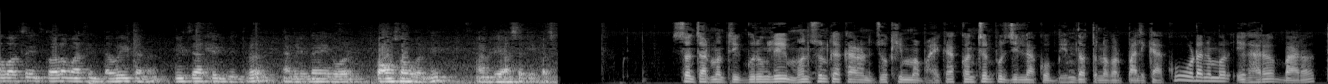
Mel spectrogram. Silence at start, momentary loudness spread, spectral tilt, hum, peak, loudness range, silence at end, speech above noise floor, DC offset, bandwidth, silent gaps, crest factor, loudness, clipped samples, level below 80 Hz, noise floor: 0 s; 11 LU; -6.5 dB/octave; none; -4 dBFS; 7 LU; 0.15 s; 38 dB; under 0.1%; 7.6 kHz; none; 16 dB; -21 LUFS; under 0.1%; -44 dBFS; -58 dBFS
